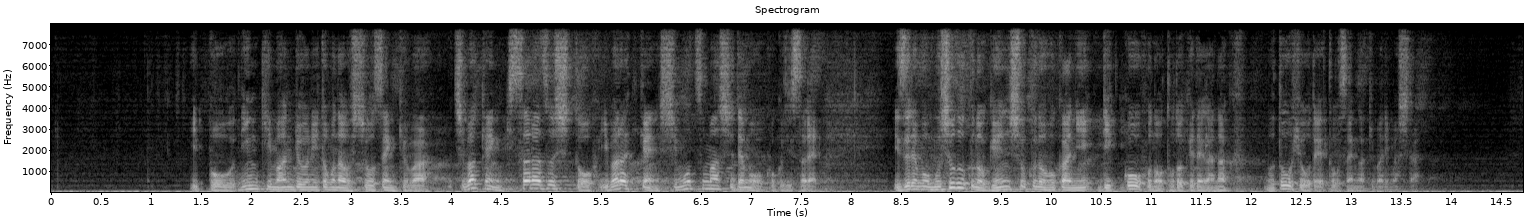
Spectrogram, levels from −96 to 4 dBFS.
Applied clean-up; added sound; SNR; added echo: none; none; none; reverberation time 1.7 s.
